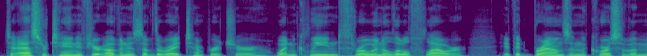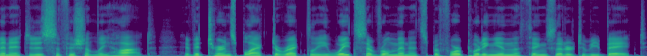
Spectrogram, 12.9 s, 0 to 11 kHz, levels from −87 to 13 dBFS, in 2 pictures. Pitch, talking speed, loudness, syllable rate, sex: 140 Hz, 225 wpm, -19 LUFS, 6.1 syllables/s, male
